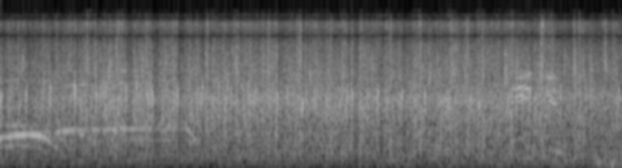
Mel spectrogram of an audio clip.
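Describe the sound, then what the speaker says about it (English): Loud, dense audience applause welcoming comedian Gary Gulman at an overnight opening ceremony, a continuous wash of clapping and cheering that holds steady, with a few voices calling out from the crowd. "Now keep clapping,"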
